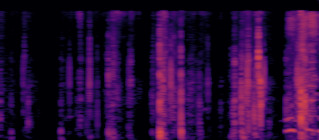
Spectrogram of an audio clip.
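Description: A few soft footsteps while walking, heard as separate short knocks with near silence between them.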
